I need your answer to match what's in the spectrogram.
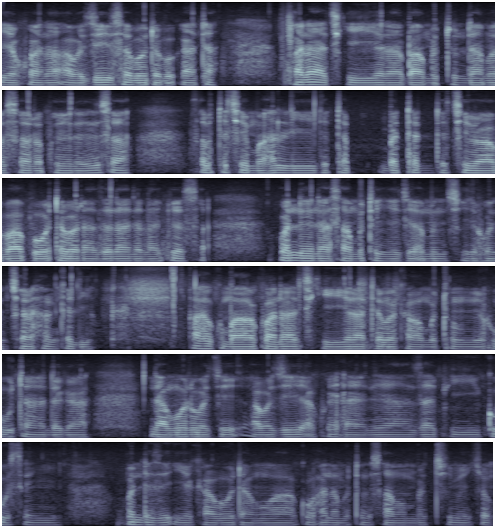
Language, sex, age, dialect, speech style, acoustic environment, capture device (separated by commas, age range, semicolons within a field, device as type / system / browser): Hausa, male, 35-44, Nigeria - Kano, focused; relaxed, silence; nature, mobile / Linux / Chrome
